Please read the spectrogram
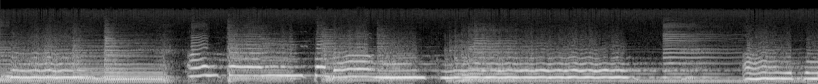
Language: Arabic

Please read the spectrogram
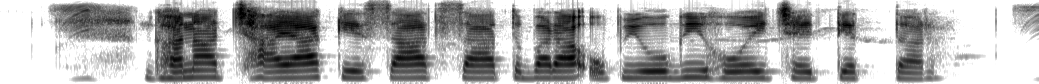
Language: Maithili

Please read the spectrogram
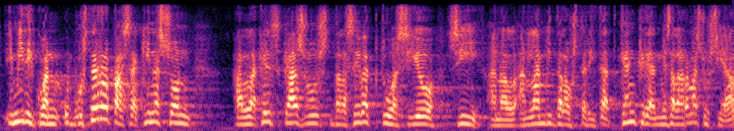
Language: Catalan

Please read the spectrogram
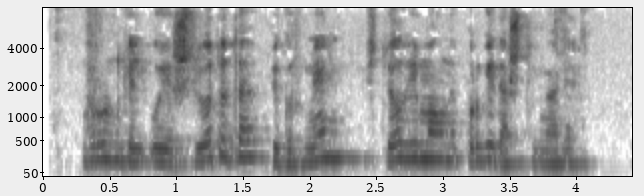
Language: Mari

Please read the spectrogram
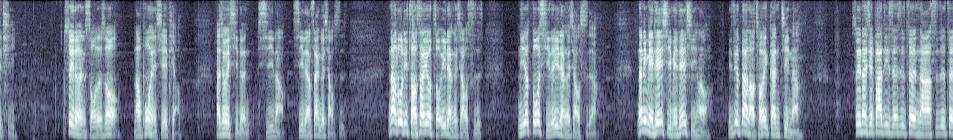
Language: Chinese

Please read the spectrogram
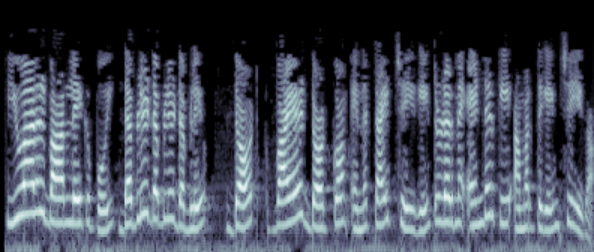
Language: Malayalam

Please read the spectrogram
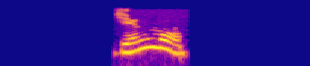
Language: Mari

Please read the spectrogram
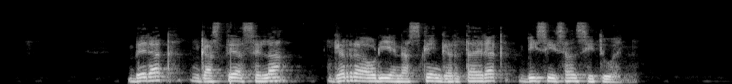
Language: Basque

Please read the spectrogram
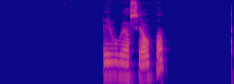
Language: Icelandic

